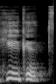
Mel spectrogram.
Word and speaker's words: hygge: I think that's how you pronounce it. It's spelled Hygge, but Hygge, is it? – Yes.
